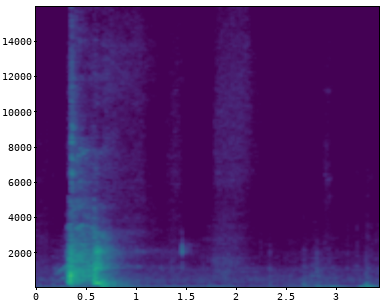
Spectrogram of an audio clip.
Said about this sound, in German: Ich muss gleich husten.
